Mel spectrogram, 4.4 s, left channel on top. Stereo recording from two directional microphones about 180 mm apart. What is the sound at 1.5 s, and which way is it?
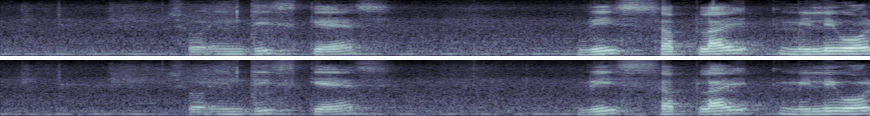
Speech, 45° left (ahead or behind).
